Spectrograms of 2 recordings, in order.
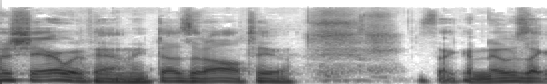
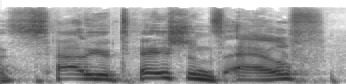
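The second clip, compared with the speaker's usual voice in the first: higher, slow formal salutation; slow pompous greeting; 8 semitones higher, slower than usual. Retold or imitated. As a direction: draw out the grand hello.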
